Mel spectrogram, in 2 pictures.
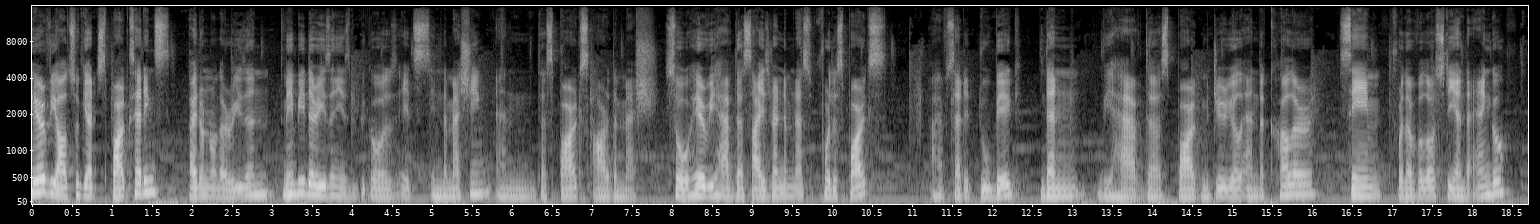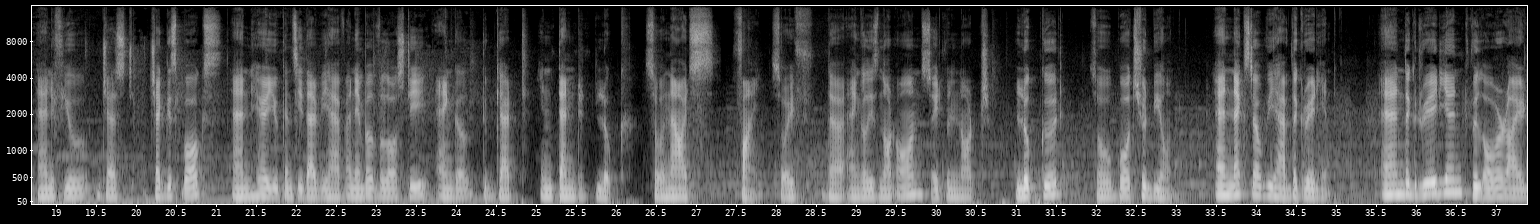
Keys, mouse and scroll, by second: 5.7 shift+middle drag, 7.3 shift+middle drag, 7.8 scroll up 1, 9.0 shift+middle click, 9.6 click, 10.5 click, 10.7 space, 11.3 space, 13.9 click, 17.0 click, 17.4 click, 17.7 click, 18.3 click, 18.5 click, 19.4 click, 20.0 middle click, 25.8-27.1 scroll down 1, 27.1 click, 28.7 click, 29.3 middle click, 32.9 click, 36.0 click, 37.1-37.3 middle drag.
